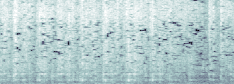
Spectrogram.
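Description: Wire whisk beating eggs and sugar in a plastic mixing bowl: quick, rhythmic tapping and swishing against the bowl, about four strokes a second.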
